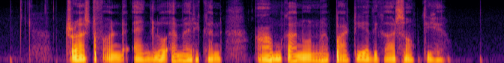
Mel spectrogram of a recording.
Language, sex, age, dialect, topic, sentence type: Hindi, male, 41-45, Garhwali, banking, statement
